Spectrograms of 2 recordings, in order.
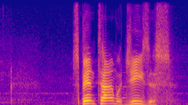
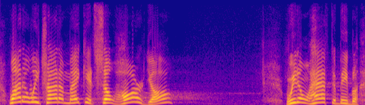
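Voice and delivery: usual speaking voice

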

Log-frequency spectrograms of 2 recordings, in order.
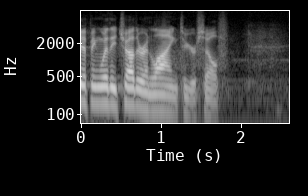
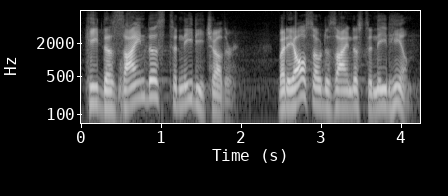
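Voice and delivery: ordinary talk, nothing marked

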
